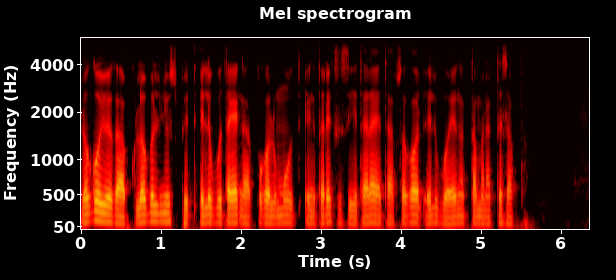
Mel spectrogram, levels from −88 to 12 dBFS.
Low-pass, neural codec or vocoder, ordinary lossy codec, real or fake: 5.4 kHz; none; none; real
